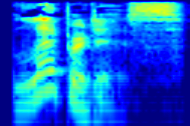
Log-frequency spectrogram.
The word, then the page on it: leopardess: British English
